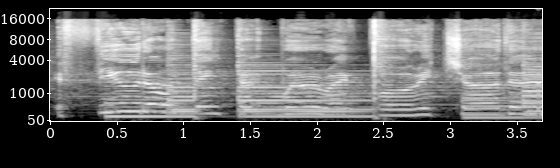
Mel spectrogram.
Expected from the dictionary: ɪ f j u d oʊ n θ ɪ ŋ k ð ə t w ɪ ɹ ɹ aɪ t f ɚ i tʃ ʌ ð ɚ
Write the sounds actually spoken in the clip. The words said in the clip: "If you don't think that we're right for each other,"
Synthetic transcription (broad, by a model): ɪ f j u d oʊ n θ ɪ ŋ k ð ə t w ɪ ɹ ɹ aɪ t f ɚ i tʃ ʌ ð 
